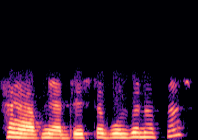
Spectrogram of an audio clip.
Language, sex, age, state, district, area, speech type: Bengali, female, 45-60, West Bengal, Purba Bardhaman, urban, conversation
